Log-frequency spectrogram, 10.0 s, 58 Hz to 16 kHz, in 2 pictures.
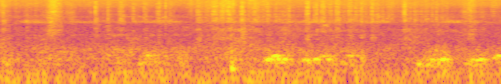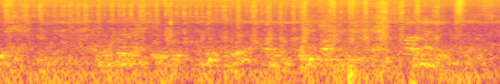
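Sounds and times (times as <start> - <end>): bird cooing faintly: 1.3 - 8.5.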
